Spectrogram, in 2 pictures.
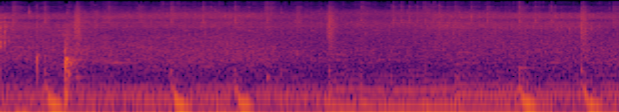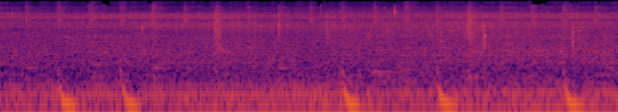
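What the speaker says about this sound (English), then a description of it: "Found it just really peaceful fishing in the rain, in the dark, nice and quiet out" Steady rain patters down at night in the video game Minecraft, a soft, even hiss with occasional faint drips and low thuds beneath, calm and without voices.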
